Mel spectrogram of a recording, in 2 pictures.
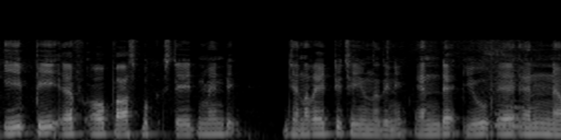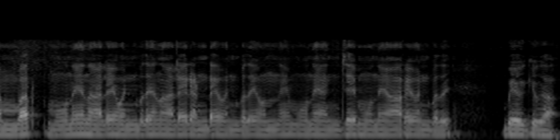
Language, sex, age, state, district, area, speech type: Malayalam, male, 18-30, Kerala, Kozhikode, urban, read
